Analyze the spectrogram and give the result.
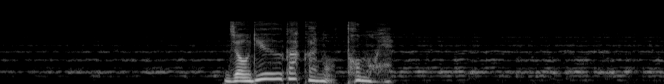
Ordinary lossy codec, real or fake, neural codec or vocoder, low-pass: none; fake; codec, 16 kHz, 4 kbps, FreqCodec, larger model; none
